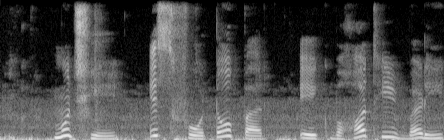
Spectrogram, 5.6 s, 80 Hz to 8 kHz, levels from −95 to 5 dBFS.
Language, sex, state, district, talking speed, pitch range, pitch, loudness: Hindi, female, Madhya Pradesh, Katni, 85 wpm, 180-285 Hz, 200 Hz, -15 LUFS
